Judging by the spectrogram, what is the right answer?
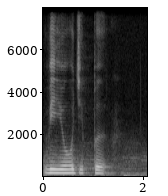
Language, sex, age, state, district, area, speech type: Malayalam, female, 18-30, Kerala, Malappuram, rural, read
